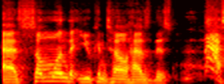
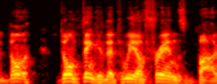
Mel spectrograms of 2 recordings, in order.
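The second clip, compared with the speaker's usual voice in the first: put-on thick, heavy Russian accent. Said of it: "that thick Russian accent".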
